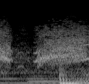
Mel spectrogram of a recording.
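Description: A woman screams in a horror story, a loud, strained cry that breaks off briefly and then surges again in a second drawn-out wail, heard alone without talk.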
